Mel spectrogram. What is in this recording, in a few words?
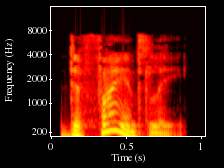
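"defiantly", British English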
